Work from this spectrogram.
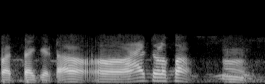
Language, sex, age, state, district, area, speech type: Kannada, male, 45-60, Karnataka, Bellary, rural, conversation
